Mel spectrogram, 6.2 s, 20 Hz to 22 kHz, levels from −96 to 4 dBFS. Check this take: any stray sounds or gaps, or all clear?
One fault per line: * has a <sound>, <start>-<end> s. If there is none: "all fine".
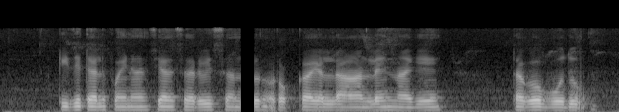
* has a dropout, 2.4-2.5 s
